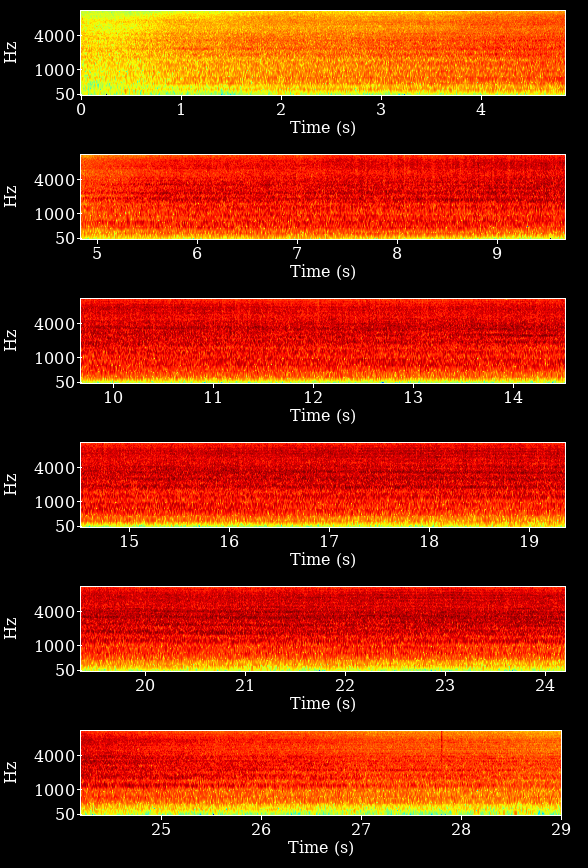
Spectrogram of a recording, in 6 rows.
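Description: A freight train of tank wagons, hauled by a 15D diesel locomotive, passing by. The noise of wheels on rails builds over the first few seconds, holds loud and steady, then fades near the end.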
